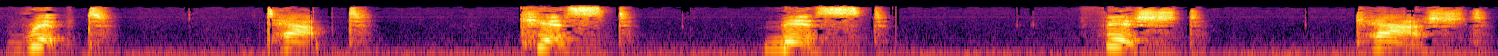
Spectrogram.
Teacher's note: ed endings that are really pronounced as T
